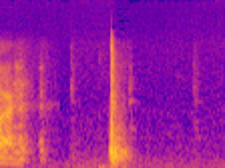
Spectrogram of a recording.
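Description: A dart thuds sharply into a board.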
